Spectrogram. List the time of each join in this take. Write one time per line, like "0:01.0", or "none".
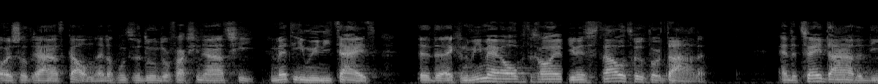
0:02.7
0:05.6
